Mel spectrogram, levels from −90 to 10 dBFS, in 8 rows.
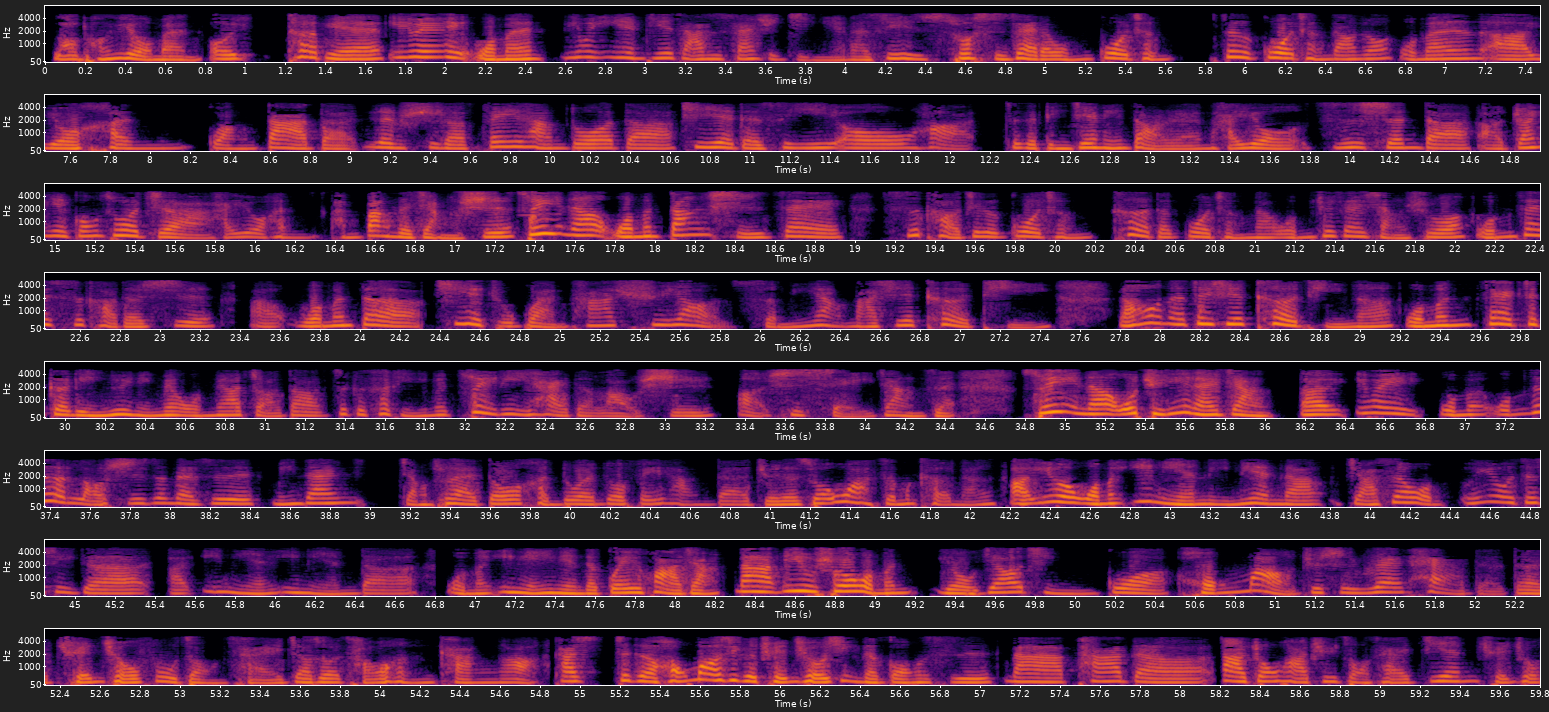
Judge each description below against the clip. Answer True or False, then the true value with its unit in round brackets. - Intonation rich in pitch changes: False (4.6 semitones)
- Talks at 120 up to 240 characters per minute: False (325 characters per minute)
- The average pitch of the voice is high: True (210 Hz)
